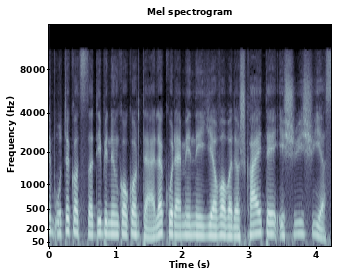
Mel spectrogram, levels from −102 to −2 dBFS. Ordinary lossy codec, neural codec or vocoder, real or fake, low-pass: MP3, 96 kbps; codec, 24 kHz, 0.5 kbps, DualCodec; fake; 10.8 kHz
